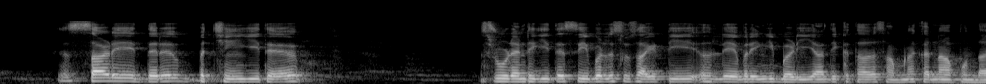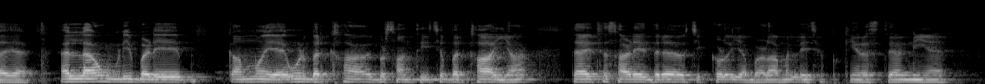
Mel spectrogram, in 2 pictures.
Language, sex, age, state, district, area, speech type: Dogri, male, 18-30, Jammu and Kashmir, Kathua, rural, spontaneous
